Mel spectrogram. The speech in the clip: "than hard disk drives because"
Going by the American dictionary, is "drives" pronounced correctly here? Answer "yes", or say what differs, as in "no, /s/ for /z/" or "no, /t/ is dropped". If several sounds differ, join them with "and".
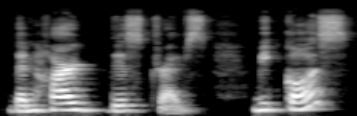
no, /s/ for /z/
